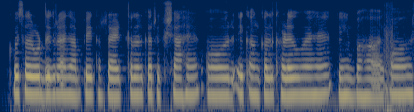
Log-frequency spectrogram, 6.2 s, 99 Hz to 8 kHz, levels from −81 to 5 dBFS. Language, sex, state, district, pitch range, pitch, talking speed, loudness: Hindi, female, Bihar, Saran, 190-195 Hz, 195 Hz, 195 wpm, -29 LUFS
